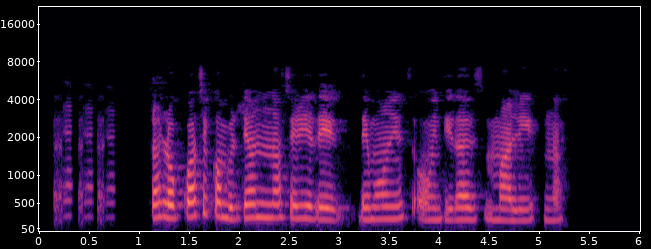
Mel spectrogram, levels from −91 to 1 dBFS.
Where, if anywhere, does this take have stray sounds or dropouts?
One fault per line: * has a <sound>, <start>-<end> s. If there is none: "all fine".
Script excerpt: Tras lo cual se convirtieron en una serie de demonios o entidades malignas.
* has a laugh, 0.2-0.8 s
